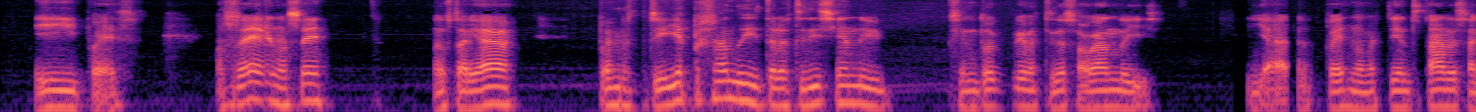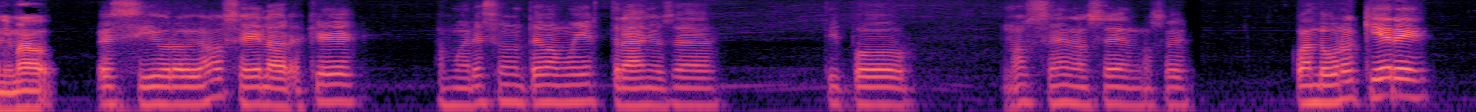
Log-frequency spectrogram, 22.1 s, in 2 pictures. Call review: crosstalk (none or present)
none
